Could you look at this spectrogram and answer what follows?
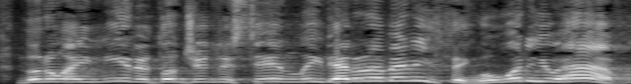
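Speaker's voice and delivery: high, loud back-and-forth at the door; heated argument. Acted. Beggar and homeowner arguing at the door, loud and high. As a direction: push back and forth, voices up.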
